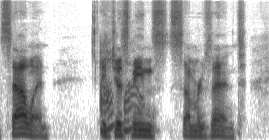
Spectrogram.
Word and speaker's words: Samhain: Samhain seems to be the people who I trust the most on this say Samhain. And there is such a date on the calendar called Samhain.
